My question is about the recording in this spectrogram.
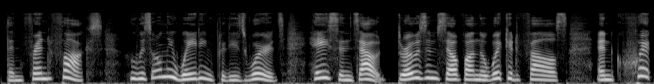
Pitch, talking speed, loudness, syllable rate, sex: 240 Hz, 185 wpm, -17 LUFS, 4.7 syllables/s, female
